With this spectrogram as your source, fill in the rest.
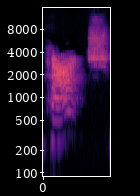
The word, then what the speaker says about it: patch: Then ch and patch. Remember, this one's tricky because the T is silent. So ch and patch.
